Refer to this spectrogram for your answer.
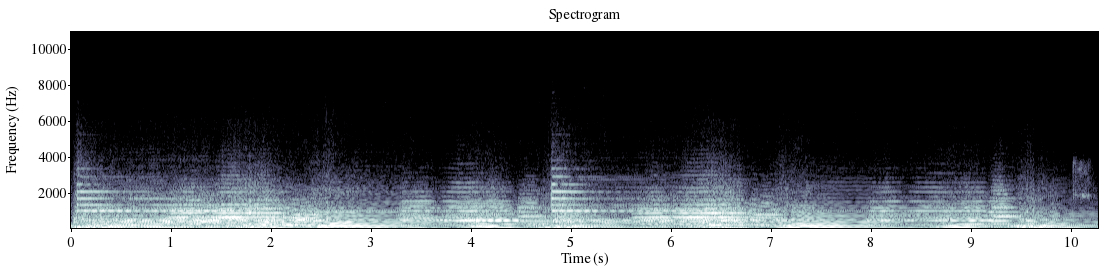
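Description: An orchestral theme plays throughout, with sustained, brassy chords shifting slowly over a deep, steady low end. The music stays loud and full, with no voices.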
